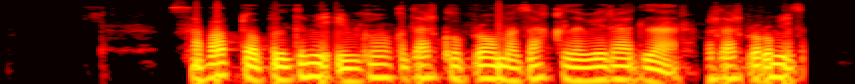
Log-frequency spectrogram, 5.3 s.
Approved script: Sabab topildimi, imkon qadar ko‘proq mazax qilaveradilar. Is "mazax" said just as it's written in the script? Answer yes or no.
yes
